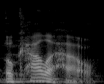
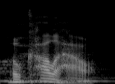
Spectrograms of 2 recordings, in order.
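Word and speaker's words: Okolehao: And then 2.5 ounces of Ocalahau.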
